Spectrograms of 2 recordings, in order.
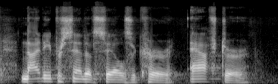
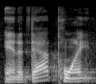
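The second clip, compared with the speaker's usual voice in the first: ordinary talk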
